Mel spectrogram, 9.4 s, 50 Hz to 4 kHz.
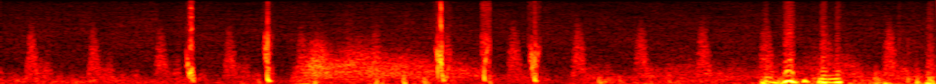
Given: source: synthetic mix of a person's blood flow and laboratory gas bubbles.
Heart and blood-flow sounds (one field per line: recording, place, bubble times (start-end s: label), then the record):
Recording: Doppler ultrasound of blood flow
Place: subclavian vein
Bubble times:
1.85-1.95 s: bubbles
2.63-2.74 s: bubbles
4.33-4.50 s: bubbles
4.80-4.90 s: bubbles
5.27-5.40 s: bubbles
From the record:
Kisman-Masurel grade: 122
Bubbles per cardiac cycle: 1 to 2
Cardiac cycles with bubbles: 10 to 50%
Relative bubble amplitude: moderate (0.250 to 0.450)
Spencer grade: 2 (many but less than half of the cardiac periods contain bubble signals, singularly or in groups)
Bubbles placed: anywhere in the cardiac cycle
